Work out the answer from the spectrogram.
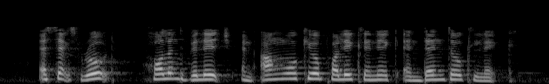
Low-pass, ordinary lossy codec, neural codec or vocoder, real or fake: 7.2 kHz; MP3, 24 kbps; none; real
